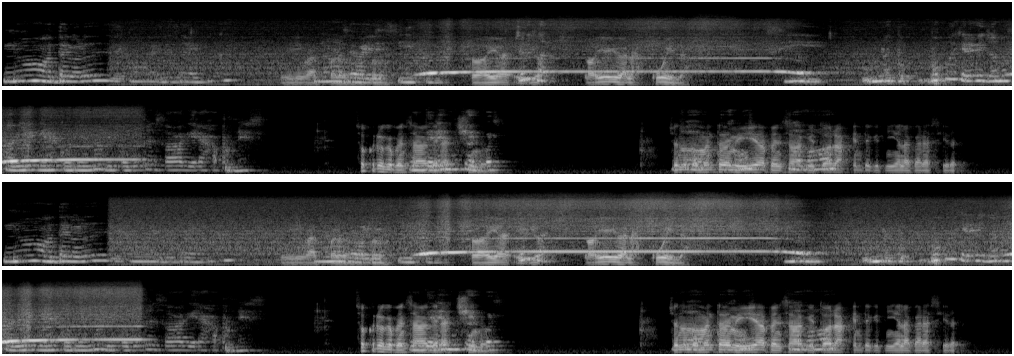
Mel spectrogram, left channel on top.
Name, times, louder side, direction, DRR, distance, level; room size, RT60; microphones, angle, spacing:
voice 1, 0.0-2.3 3.1-4.4 5.1-5.5 7.6-8.2 8.6-12.7 14.2-14.8 16.9-17.6 18.0-18.4, left 1 dB, 45° left, 2.3 m, -28 dB
sound 1, 1.1-11.5, right 2 dB, 65° right, 0.7 m, -25 dB
voice 2, 2.8-3.9 4.7-5.4 5.8-7.0 13.6-15.0 16.5-19.6, right 2 dB, 20° right, 0.6 m, -26 dB
8.2 x 3.3 x 5.2 m
head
